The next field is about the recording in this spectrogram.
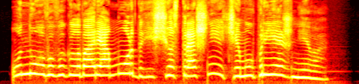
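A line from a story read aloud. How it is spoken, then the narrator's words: Sad remark. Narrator (Russian): грустно заметил Полботинка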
